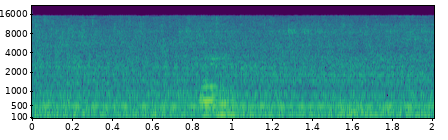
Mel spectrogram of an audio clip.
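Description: A steady machine hum with a low, even tone, under a single spoken word.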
